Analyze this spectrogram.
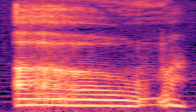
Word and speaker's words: Om: Which is actually pronounced Om, okay?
